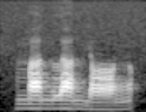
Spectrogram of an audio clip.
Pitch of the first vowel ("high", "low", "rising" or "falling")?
high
